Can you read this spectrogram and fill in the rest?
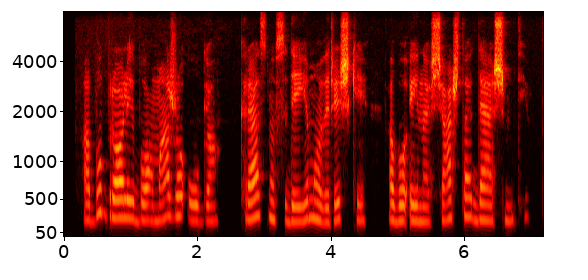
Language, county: Lithuanian, Kaunas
